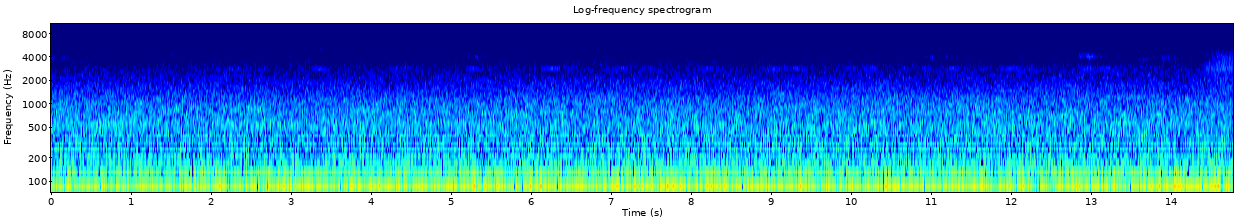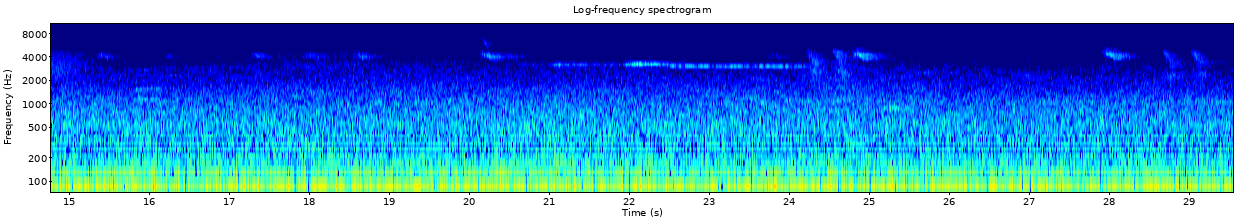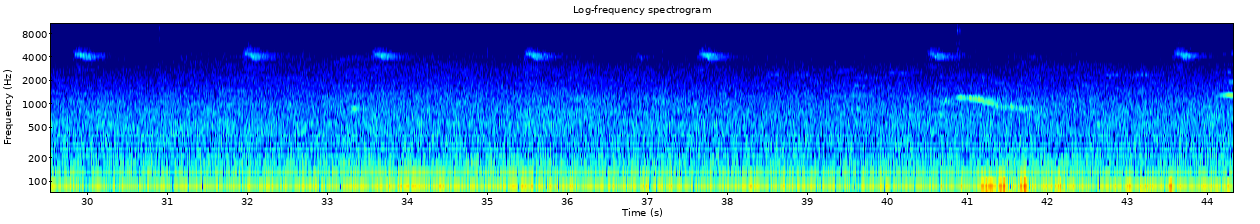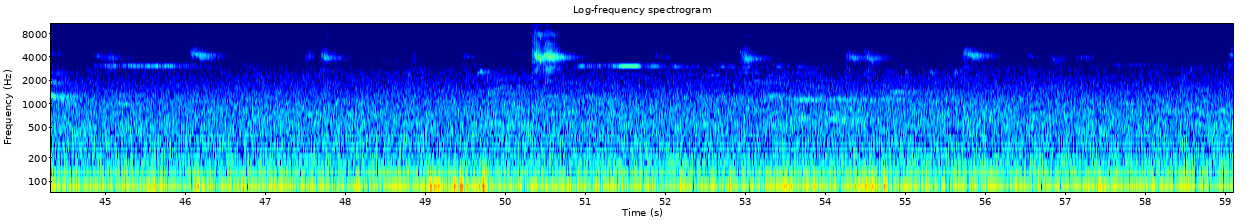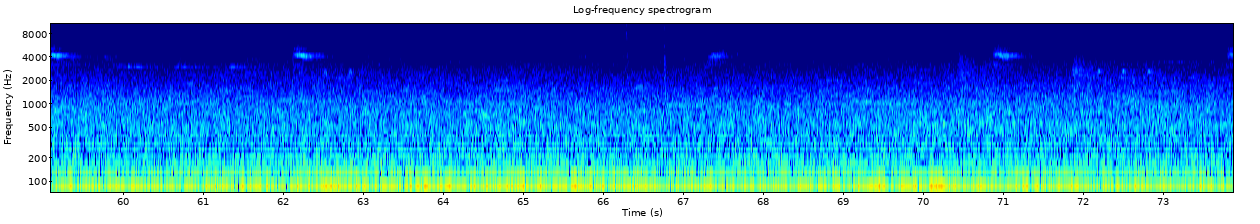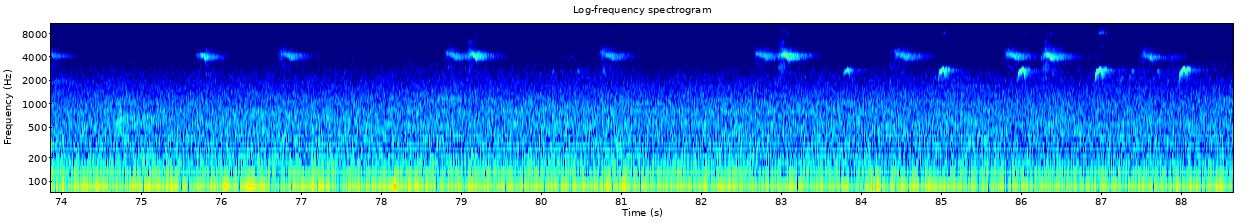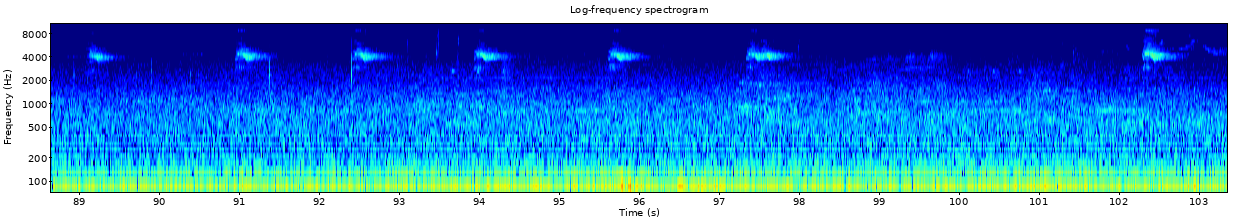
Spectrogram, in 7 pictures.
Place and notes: Parque - Tenente Siqueira Campos - Trianon - Rua Peixoto Gomide, 949 - Cerqueira César, São Paulo - SP, 01409-001, Brasil - Silencio e contraste
O local e uma passagem com pouco fluxo de pessoas e bastante arvores, foi utilizado um gravador tascam dr-40 fixado em um tripé.
- Cerqueira César, São Paulo - SP, Brazil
